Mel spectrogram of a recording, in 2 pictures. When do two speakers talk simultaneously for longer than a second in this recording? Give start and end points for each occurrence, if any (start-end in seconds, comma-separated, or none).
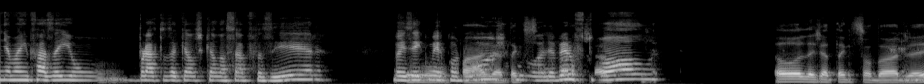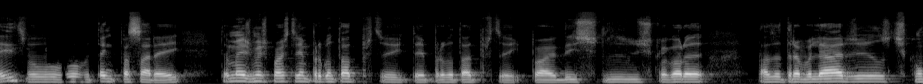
4.0-6.1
